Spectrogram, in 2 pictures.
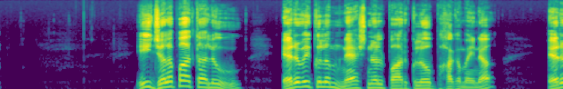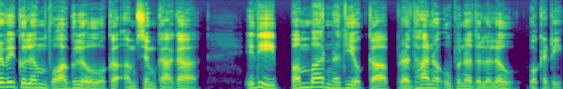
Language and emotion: Telugu, neutral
